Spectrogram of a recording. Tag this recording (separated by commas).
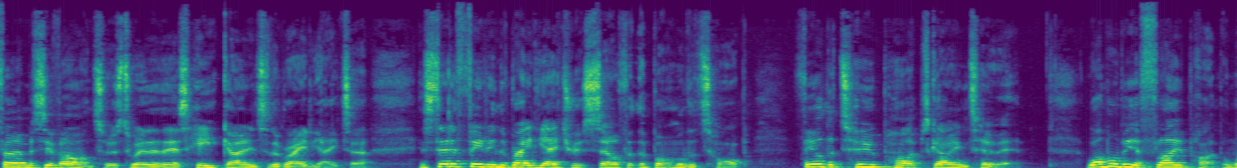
Speech, inside a small room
